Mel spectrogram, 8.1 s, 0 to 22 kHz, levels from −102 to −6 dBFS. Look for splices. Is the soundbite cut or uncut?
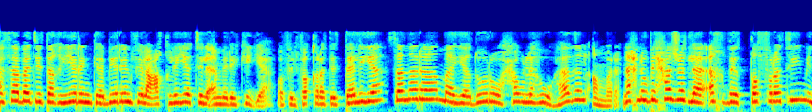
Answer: cut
